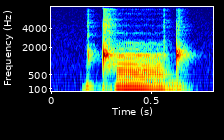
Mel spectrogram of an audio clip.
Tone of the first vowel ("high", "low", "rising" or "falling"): falling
